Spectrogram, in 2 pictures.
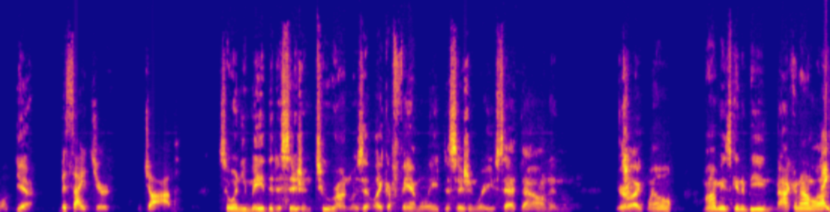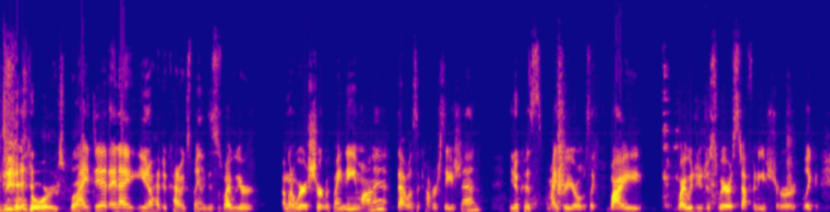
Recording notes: This episode of the Triple D Podcast was recorded at The Mad Batter Bakeshop.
